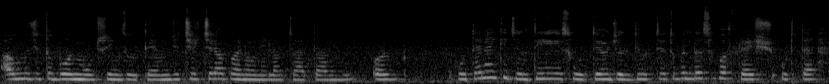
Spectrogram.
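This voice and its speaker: A young woman with a hoarse, sore throat, chatting self-mockingly into a phone held at arm's length at home. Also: on the high side, level tone, fairly quick, dark tone, a little hiss or hum. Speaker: vlogger. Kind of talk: casual vlog chat. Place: home, partly on a rooftop.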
